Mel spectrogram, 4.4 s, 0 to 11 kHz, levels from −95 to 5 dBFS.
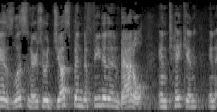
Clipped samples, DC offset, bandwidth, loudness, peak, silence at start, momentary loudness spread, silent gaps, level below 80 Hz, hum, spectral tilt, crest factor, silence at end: under 0.1%; under 0.1%; 10.5 kHz; -28 LUFS; -10 dBFS; 0 s; 7 LU; none; -84 dBFS; none; -5 dB/octave; 18 dB; 0 s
